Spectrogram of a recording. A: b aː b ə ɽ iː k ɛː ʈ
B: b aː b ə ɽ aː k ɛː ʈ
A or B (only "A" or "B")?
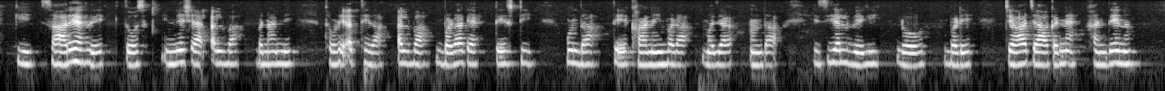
B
